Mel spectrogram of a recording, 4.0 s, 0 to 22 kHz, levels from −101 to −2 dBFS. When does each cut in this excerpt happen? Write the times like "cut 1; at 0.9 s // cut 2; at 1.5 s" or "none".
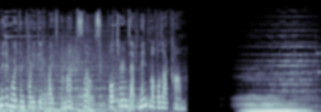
cut 1; at 2.8 s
